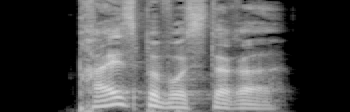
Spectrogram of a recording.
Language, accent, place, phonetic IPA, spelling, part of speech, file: German, Germany, Berlin, [ˈpʁaɪ̯sbəˌvʊstəʁə], preisbewusstere, adjective, De-preisbewusstere.ogg
- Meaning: inflection of preisbewusst: 1. strong/mixed nominative/accusative feminine singular comparative degree 2. strong nominative/accusative plural comparative degree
